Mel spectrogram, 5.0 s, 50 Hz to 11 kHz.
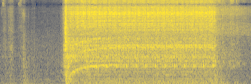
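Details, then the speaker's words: Older Kawasaki Mule 550 UTV, sat 2–3 years, breather possibly clogged and removed: starter cranks steadily for about three seconds without catching, sounds like it wants to run; hot start to be sprayed into the breather next. "Okay, kind of sounds like it wants to run. I might give it a small shot of hot start in the breather there and see what happens."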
